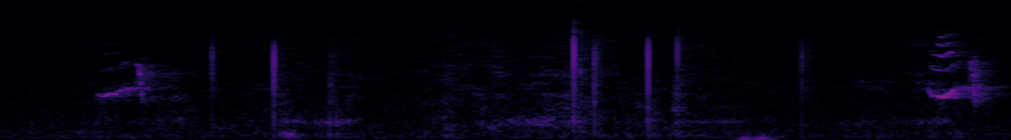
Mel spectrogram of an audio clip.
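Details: Pet budgerigars chattering indoors: scattered short warbled chirps and clicks, with a brighter twittering burst near the start and another at the end.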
